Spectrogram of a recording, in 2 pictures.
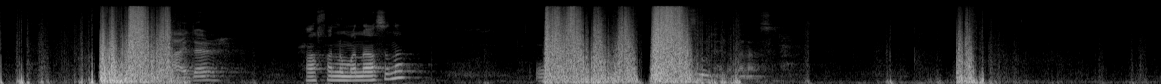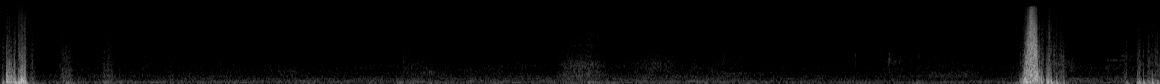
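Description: A young woman breathes out heavily, close by.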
